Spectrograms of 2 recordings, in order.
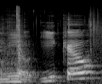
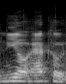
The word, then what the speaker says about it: Neo Eco: But everyone from Antec keeps calling it Neo Echo to me. So I'm like, okay, well, I guess I better pronounce it their way.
